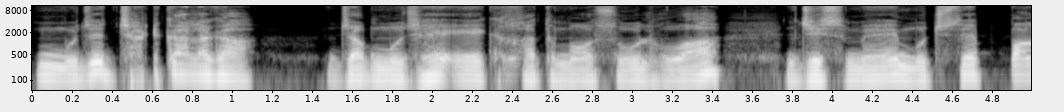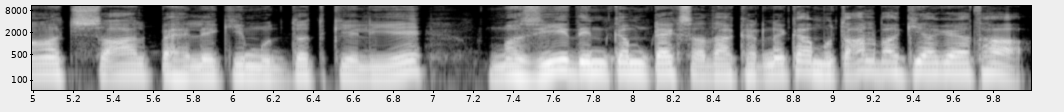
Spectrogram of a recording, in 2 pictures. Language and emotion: Urdu, fearful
